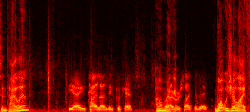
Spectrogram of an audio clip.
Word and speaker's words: Phuket: some work but I live in Thailand in cook it oh you live in Thailand and that's how you pronounce it it yes and all Americans have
